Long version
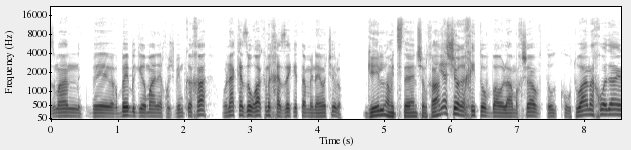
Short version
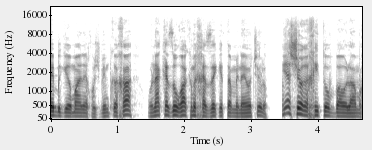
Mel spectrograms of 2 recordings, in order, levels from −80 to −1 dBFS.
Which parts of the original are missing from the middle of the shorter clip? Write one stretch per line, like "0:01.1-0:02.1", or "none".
0:04.6-0:05.8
